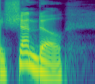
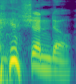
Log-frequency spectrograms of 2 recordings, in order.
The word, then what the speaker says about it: Shenandoah: And Muff Lawler was the Shenandoah, or as they would say, Shendo. – That's how they say it up here. Yeah. Shendo.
